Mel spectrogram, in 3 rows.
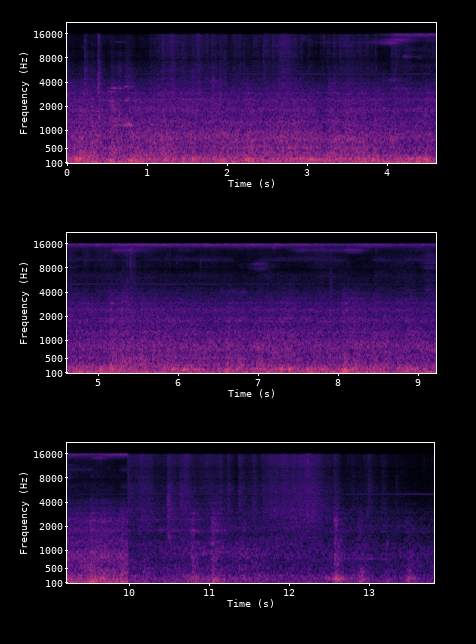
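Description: Running noise inside an E721-series electric train as it climbs a grade: a steady, dense rumble. About ten seconds in it drops suddenly to a much quieter background with a few short knocks as the train stands at a station.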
